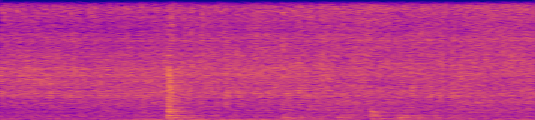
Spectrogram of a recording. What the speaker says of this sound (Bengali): এটাকে দিয়ে আমি একটুখানি কষিয়ে নেব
